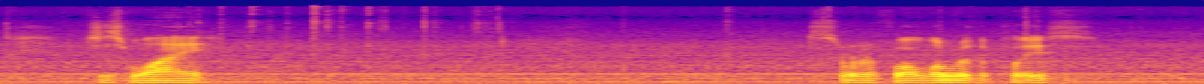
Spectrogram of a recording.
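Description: A small metal mechanism clicks and rattles as it is twisted open.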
